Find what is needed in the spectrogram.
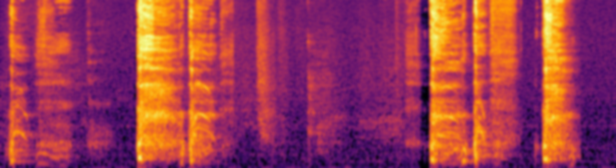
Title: The cough (documentation)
